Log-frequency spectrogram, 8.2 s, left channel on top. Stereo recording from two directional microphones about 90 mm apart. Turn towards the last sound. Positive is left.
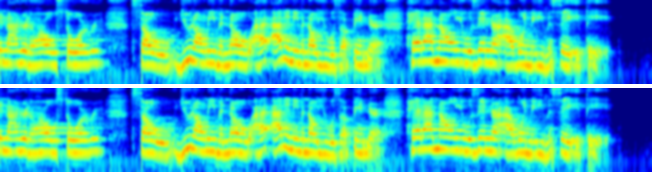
turn(degrees=-25)  # may be behind; listen again after turning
